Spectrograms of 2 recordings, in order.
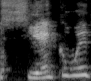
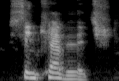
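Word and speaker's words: Sienkiewicz: and he said and is it Bill Sienko and I said Sinkevich and he said and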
